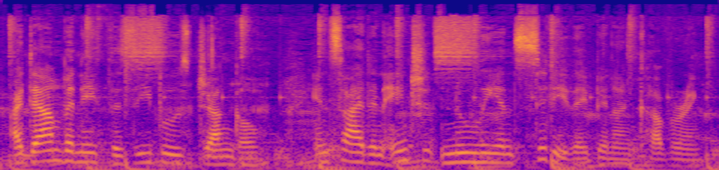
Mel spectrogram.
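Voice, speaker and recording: A woman's voice: on the low side, lively intonation, fairly quick, natural voice. An actress playing a dry, wisecracking female detective who also narrates, in a radio play. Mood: narrating. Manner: dry, wisecracking, laid-back. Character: wry hard-boiled female space detective. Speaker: narrator and lead character. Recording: loud music underneath.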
